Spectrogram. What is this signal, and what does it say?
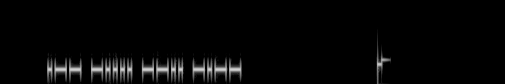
Morse code, heard as a keyed tone, about 30 wpm, 700 Hz. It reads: W6ZY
